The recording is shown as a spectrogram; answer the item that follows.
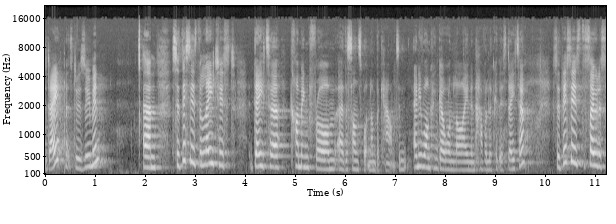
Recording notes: UCL Lunch Hour Lecture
